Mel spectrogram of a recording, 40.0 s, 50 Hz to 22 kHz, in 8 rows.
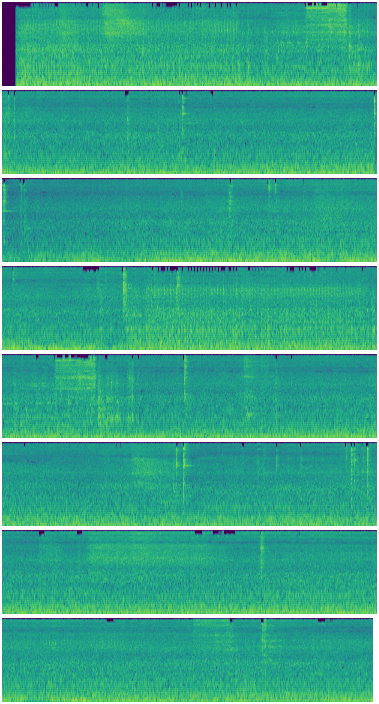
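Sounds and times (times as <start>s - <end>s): sewing machines running: 0.2s - 5.2s, 16.6s - 21.7s.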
